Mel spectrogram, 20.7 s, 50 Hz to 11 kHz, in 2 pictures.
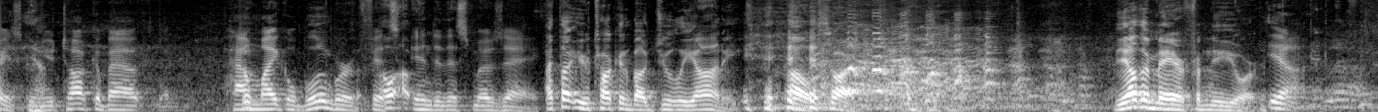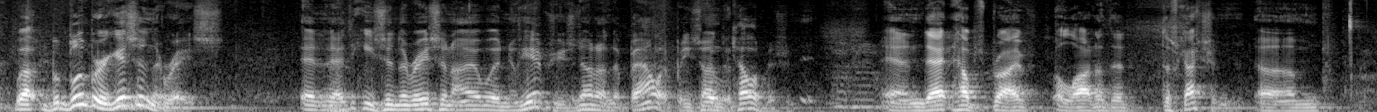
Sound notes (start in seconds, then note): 5.6 audience laughs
